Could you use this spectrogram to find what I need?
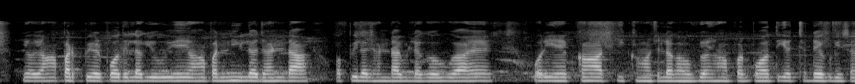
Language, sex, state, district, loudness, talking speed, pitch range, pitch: Bundeli, male, Uttar Pradesh, Jalaun, -20 LUFS, 225 wpm, 165-170 Hz, 165 Hz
